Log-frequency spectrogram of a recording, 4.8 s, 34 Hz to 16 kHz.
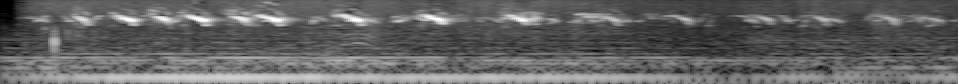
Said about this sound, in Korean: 밖에는 대퉁 맞은 6마리의 병아리들이 모여들어서 창틀 너머 방 안을 들여다보려고 실낱 같은 목을 빼고 요란을 떨고 있었다.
